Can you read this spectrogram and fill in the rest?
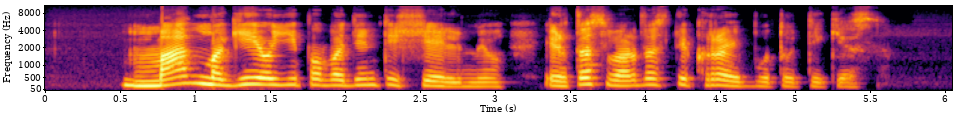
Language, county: Lithuanian, Utena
